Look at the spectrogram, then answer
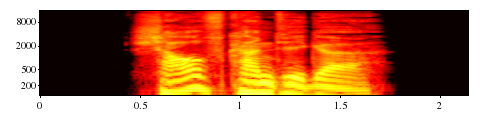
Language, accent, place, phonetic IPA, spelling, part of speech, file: German, Germany, Berlin, [ˈʃaʁfˌkantɪɡɐ], scharfkantiger, adjective, De-scharfkantiger.ogg
- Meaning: 1. comparative degree of scharfkantig 2. inflection of scharfkantig: strong/mixed nominative masculine singular 3. inflection of scharfkantig: strong genitive/dative feminine singular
